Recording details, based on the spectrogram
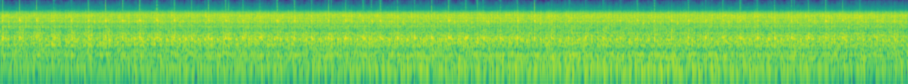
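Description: Even diesel clatter, roughly a beat and a half per second, steady and unchanging at idle; sounds like a healthy engine.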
